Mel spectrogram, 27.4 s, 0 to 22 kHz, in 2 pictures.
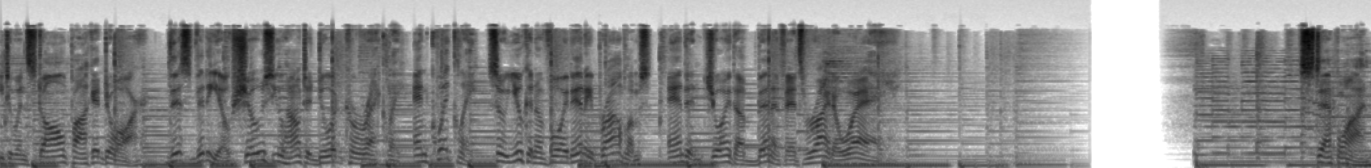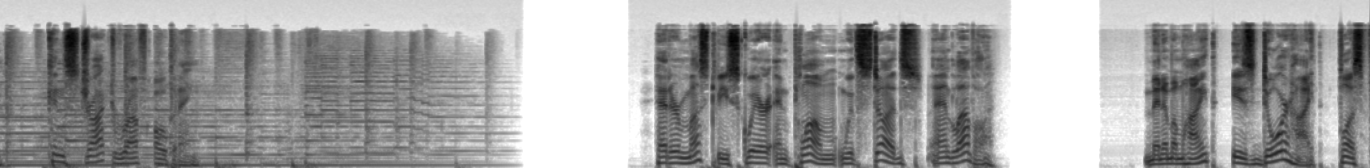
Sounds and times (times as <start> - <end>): Speech: 0.0 - 9.1, 13.0 - 15.8, 20.3 - 23.7, 25.2 - 27.4
Music: 0.0 - 10.9, 11.6 - 18.9.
